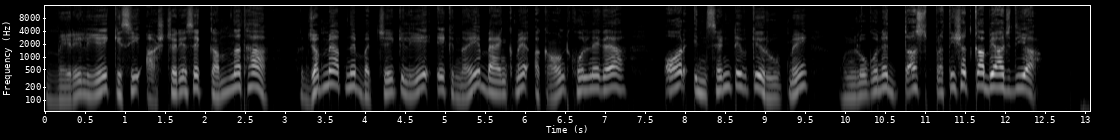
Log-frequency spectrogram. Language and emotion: Hindi, surprised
